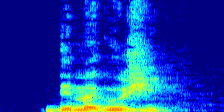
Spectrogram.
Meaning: 1. demagogy 2. demagogism
- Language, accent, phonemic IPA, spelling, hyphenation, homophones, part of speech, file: French, France, /de.ma.ɡɔ.ʒi/, démagogie, dé‧ma‧go‧gie, démagogies, noun, LL-Q150 (fra)-démagogie.wav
